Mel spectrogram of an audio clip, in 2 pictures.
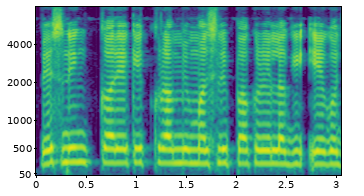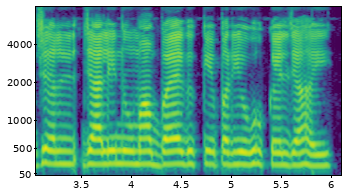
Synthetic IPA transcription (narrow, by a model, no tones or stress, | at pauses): besniŋɡkəɾekekɾəmːemət͡ʃʰlipəkɽeləɡiʔeɡod͡ʒalinumabəjɡkepəɾjoɡɦokəɪld͡ʒaɦəi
